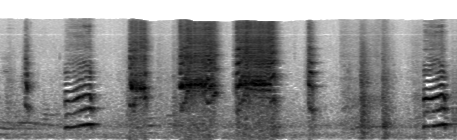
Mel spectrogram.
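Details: Excited captive macaque Miss Anna, Bear Creek Sanctuary, awaiting breakfast: short undulating, trilled tonal calls with a wobbling pitch, alternating with loud broadband rasping bursts roughly every second.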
